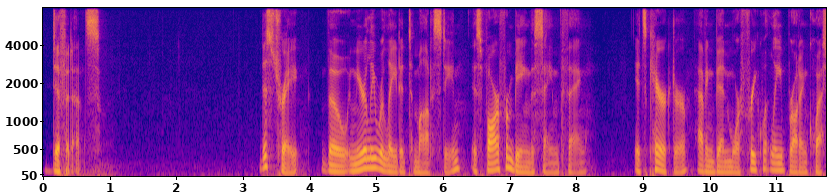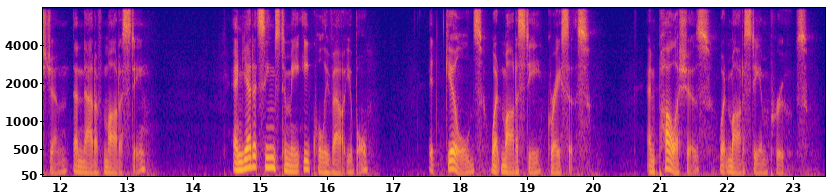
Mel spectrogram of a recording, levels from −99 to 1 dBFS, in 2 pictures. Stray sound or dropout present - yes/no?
no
